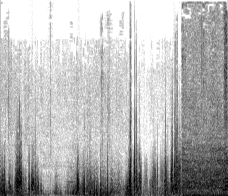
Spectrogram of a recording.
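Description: Wind buffeting the camera's microphone in uneven gusts, with lulls about half a second and a second and a half in.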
